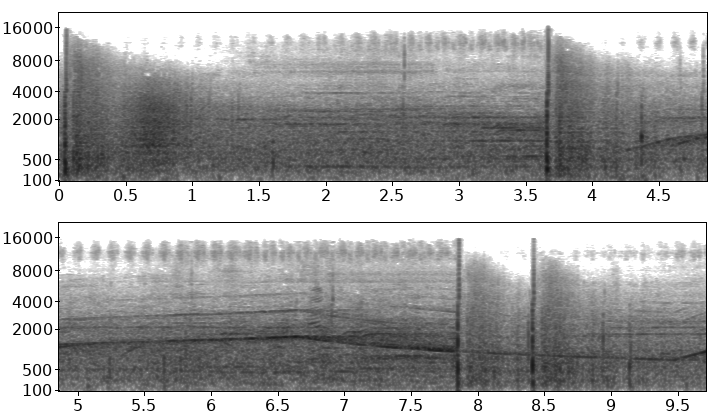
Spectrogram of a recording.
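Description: Aerial fireworks shells bursting overhead: four sharp bangs, one at the start, one a little under four seconds in and two close together near the end. From about four seconds in, a steady tone in the background wails slowly up and then back down.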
